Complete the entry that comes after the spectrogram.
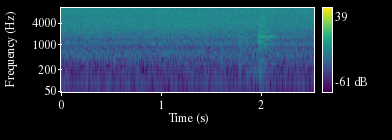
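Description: Worcestershire sauce splashes into a pot roast pan to deglaze it, giving a loud, steady, close hiss of sizzling that runs the whole time, with one faint brief scrape near the end.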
